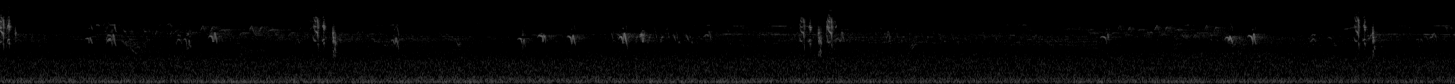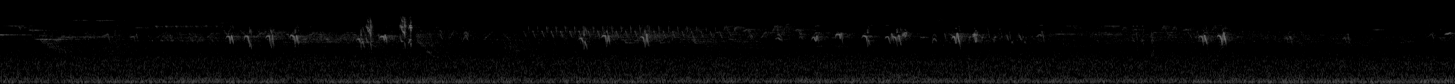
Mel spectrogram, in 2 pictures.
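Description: Birds chirping: many short, high chirps come in scattered clusters throughout, with a few sharper, louder calls standing out, over a faint steady low background rumble.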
